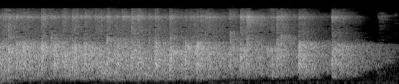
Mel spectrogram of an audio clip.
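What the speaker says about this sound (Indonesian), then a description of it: "beri tepuk tangan" Church congregation applauding after a sermon, a dense, loud wash of clapping that holds steady and then fades out near the end.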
